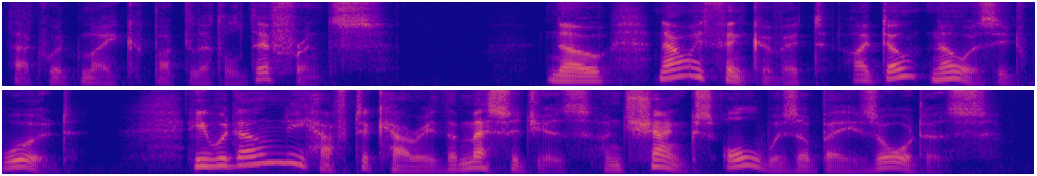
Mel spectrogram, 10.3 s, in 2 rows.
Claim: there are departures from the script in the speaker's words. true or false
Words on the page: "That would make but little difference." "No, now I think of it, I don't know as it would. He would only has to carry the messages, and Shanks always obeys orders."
true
